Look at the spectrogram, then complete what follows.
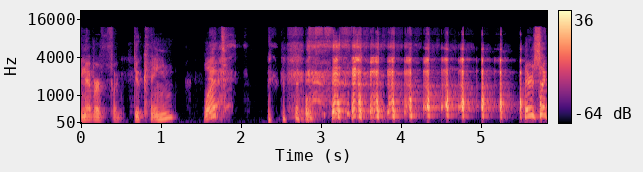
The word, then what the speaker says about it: Duquesne: Because I can Duquesne. never. Duquesne?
